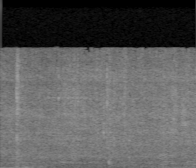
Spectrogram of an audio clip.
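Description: Wheels of many inline speed skates rolling on a paved track, a steady rolling noise with a few faint clicks from the strides.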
